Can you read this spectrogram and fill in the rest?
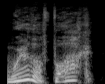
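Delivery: put-on high, breaking boy's voice, confused and scared; cracking voice. A narrator's reading. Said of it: "My voice cracks as I look around".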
